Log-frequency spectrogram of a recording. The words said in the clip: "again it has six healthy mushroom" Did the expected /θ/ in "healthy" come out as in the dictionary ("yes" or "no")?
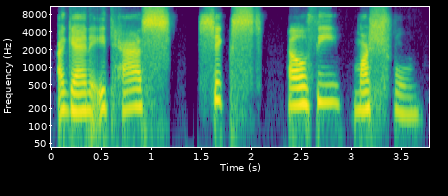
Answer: yes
